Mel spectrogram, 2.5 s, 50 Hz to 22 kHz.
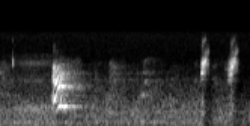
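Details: Border Collie puppy, 15 weeks old, offspring of Kim and Indi. It gives a single short, harmonic bark, followed by two faint, high yelps over a quiet indoor background.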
